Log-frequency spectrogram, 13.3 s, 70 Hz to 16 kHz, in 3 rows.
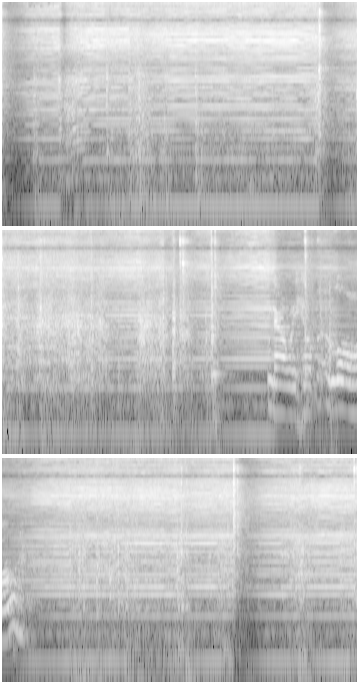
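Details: RCA SJT 400 CED videodisc player spinning a stereo disc on side two: loud steady buzzing grind throughout, brief scraping warble near eight seconds; disc rubbing because the turntable sits too low, player not playing video.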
